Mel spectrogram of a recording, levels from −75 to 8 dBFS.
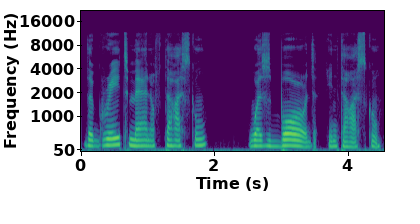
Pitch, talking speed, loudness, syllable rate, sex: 160 Hz, 120 wpm, -18 LUFS, 3.8 syllables/s, female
